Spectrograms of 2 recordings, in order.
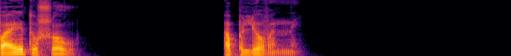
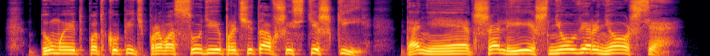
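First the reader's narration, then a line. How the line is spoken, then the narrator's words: Very loud. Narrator (Russian): один из окружающих сказал очень громко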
